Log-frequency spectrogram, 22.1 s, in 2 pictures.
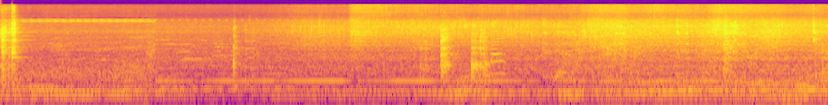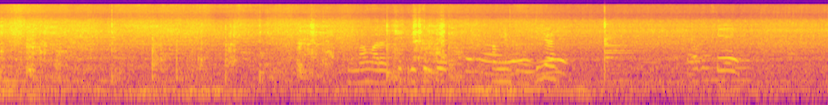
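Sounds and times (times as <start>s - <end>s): mince sizzling in a pot: 2.0s - 22.0s
metal spoon stirring and scraping: 7.1s - 17.4s.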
